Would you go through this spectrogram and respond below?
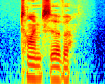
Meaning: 1. A person who conforms to current opinions, especially for reasons of personal advantage; an opportunist 2. Someone who performs a job for the required time only, making a minimum of effort
- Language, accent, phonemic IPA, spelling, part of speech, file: English, UK, /ˈtʌɪmˌsəːvə/, timeserver, noun, En-uk-timeserver.ogg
